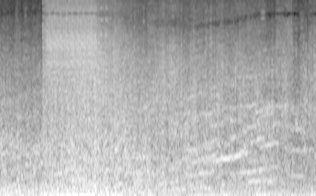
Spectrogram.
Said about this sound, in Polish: Czego ja fajerwerki słyszę?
